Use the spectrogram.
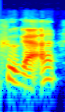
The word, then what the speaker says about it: hygge: Hy G G right yeah but it's you pronounce it Huga and I did I chose it as the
